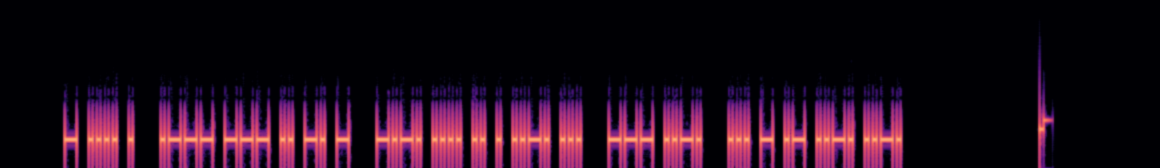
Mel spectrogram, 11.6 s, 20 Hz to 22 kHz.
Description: Morse code, heard as a keyed tone, about 28 wpm, 700 Hz. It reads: THE JOINT CHIEFS OF STAFF
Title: Sets of 5 Words Encore2 30wpm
